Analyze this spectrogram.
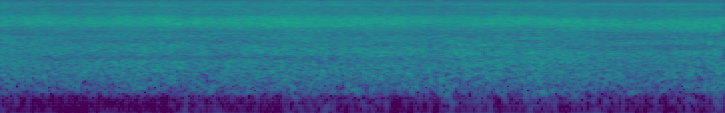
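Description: Steady rush of a flowing river's current, an even noise with no breaks.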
